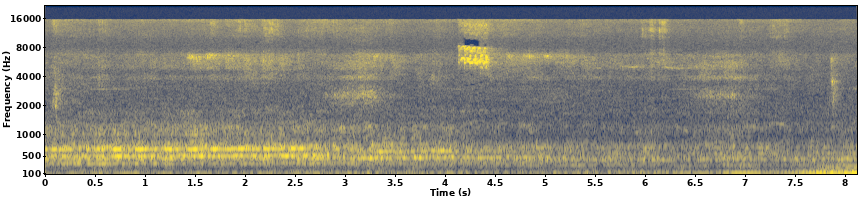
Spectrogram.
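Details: Activity at a honey bee hive entrance about 45 minutes after a robbing episode, late afternoon at 5:15 pm; a continuous low droning buzz with steady overtone bands, swelling slightly toward the end, and a short faint high squeak.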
